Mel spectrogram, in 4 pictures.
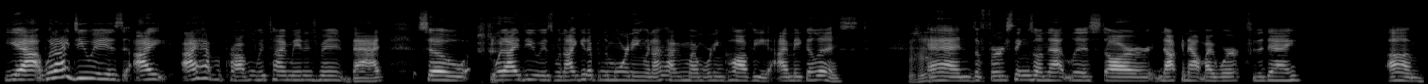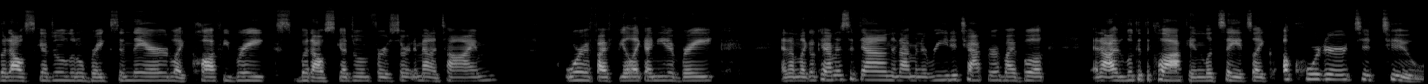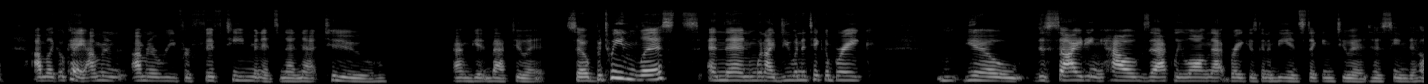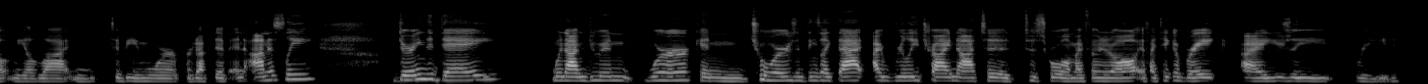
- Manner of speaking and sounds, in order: tapping; other background noise; chuckle
- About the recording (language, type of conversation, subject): English, unstructured, What are some everyday routines that make it harder to use our time well?
- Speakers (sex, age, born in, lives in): female, 50-54, United States, United States; male, 40-44, United States, United States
